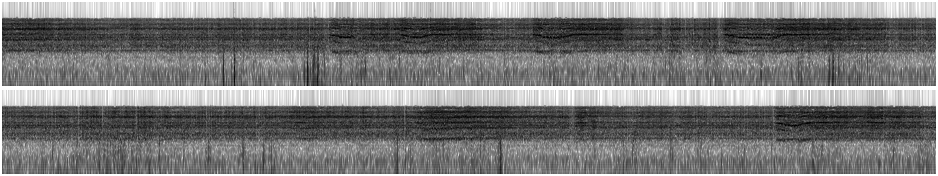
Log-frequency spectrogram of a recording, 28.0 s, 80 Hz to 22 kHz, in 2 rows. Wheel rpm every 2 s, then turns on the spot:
230, 230, 230, 230, 230, 220, 230, 230, 230, 230, 230, 230, 230, 230.
none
